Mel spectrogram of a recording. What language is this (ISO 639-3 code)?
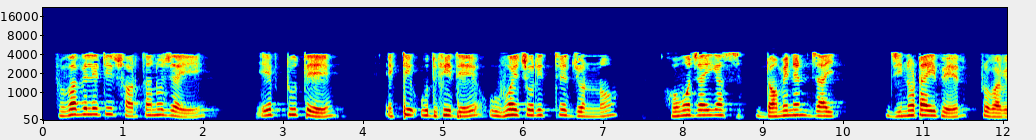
ben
